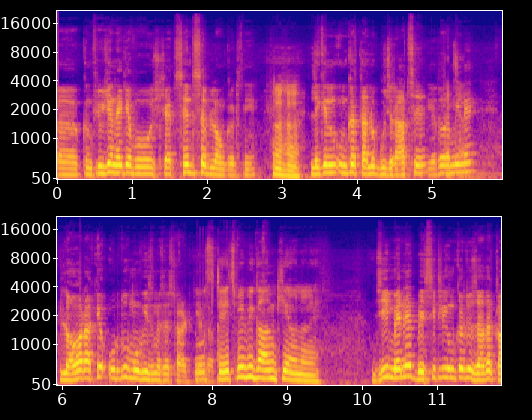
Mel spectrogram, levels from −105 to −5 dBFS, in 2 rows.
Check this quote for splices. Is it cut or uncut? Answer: cut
